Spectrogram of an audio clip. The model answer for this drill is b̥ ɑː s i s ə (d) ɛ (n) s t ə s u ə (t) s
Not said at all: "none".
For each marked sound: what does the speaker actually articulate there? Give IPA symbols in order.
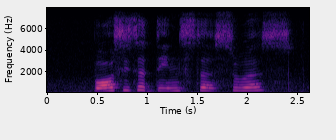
d, n, none

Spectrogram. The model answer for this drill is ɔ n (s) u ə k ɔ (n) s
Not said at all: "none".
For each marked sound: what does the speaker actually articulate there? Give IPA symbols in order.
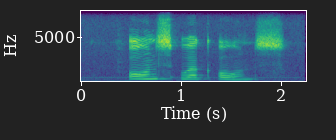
s, n

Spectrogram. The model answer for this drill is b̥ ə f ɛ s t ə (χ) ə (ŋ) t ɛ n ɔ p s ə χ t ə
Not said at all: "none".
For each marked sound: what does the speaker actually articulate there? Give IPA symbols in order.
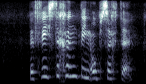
χ, ŋ

